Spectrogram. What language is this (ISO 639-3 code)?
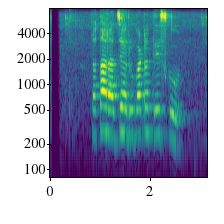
nep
